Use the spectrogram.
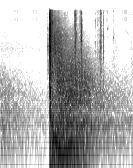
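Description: A single hunting rifle shot in theHunter: Call of the Wild, a sharp loud crack followed by a rolling echo that tails off over about a second and a half, against a quiet outdoor background.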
